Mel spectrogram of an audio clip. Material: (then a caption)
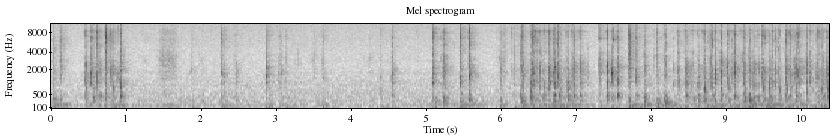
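Plastic. Fast two-handed fingertip typing on a white and grey plastic mechanical keyboard produces dense, irregular bursts of clicky keystrokes. The typing slows into quieter, sparser stretches around 1 to 5 seconds before picking back up. A steady low hum runs underneath throughout.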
